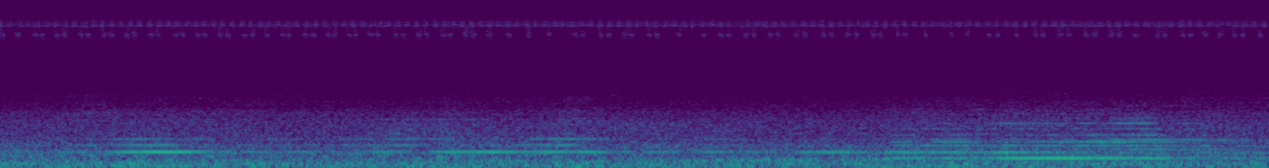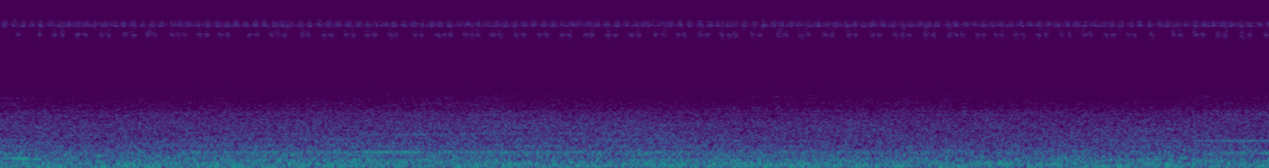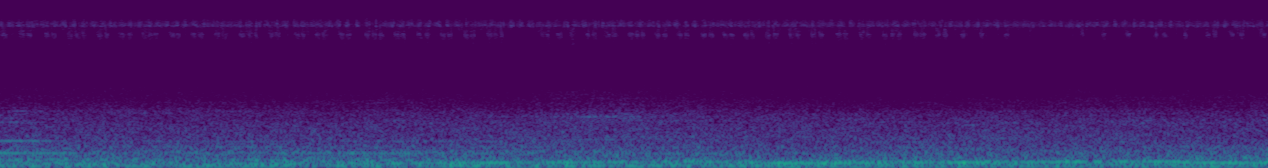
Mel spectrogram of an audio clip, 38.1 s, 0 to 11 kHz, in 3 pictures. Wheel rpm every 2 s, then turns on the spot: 0, 0, 0, 0, 0, 0, 0, 0, 0, 0, 0, 0, 0, 0, 0, 0, 0, 0, 0.
none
